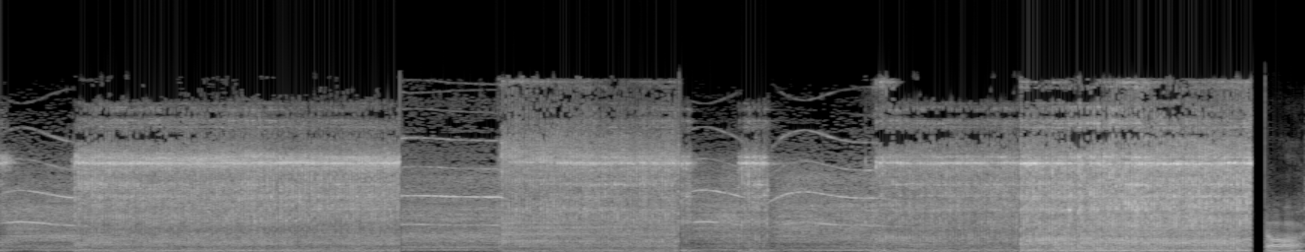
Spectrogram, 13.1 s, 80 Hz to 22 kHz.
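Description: Hilti TE 800-AVR electric demolition hammer chiselling continuously into a very hard concrete floor under bathroom tiles. The hammering runs without pause and gets louder for the last couple of seconds.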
